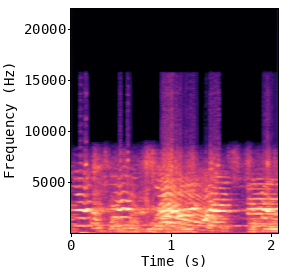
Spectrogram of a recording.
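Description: Several children shouting and squealing excitedly as they play, their high voices overlapping.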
